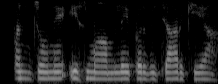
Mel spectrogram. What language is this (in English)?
Hindi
